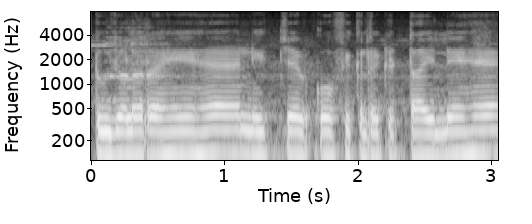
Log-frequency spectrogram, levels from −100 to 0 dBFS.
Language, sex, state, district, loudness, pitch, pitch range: Hindi, male, Haryana, Rohtak, -13 LUFS, 130 Hz, 125-130 Hz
